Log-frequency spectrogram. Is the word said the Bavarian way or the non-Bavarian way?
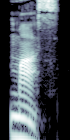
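non-Bavarian. The word is said the non-Bavarian, outsider way. The speaker is not from the region. The speaker calls it wrong. "wenn man auf dem Oktoberfest sagt Maß statt Maß"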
